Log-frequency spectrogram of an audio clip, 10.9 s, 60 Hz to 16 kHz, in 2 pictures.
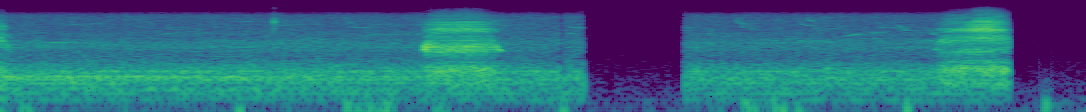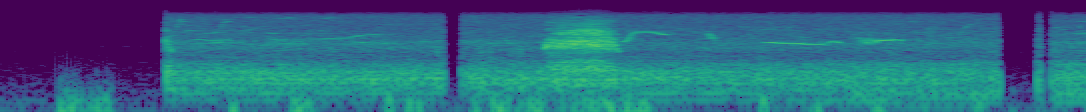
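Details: Eurasian eagle-owl juvenile in the Eifel, recorded 18 June 2016: three hoarse hissing bursts spread over eleven seconds, broken by several abrupt silent dropouts in the recording.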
